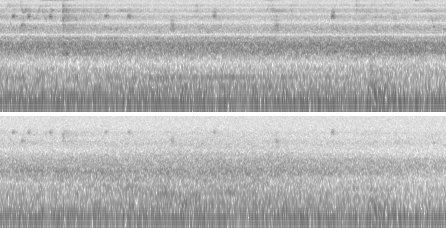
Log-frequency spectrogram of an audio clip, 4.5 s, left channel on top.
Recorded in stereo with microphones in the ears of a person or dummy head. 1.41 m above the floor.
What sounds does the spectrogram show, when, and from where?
0.0 s an insect: 60° left (ahead or behind)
